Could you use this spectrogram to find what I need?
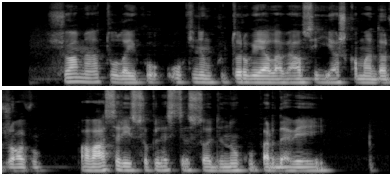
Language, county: Lithuanian, Kaunas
